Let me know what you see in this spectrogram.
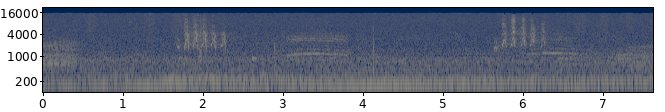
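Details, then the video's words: Sheep on a farm in the morning, a low, drawn-out bleat holding steady for about three seconds, overlaid with bursts of bird chirps and a couple of clear rising whistles from other birds nearby. "FARM MORNING | nice sound with sheeps"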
